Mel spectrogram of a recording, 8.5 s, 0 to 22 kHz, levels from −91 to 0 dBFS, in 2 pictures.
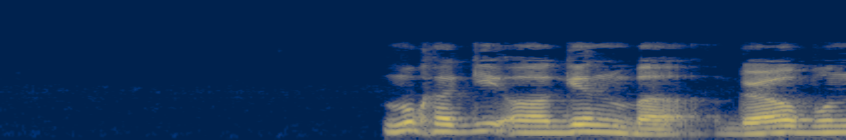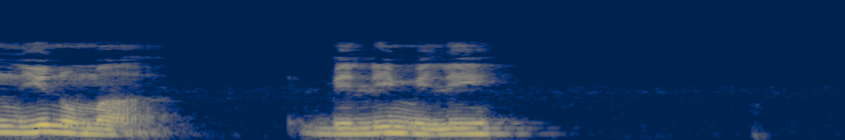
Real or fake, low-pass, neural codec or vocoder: real; 7.2 kHz; none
